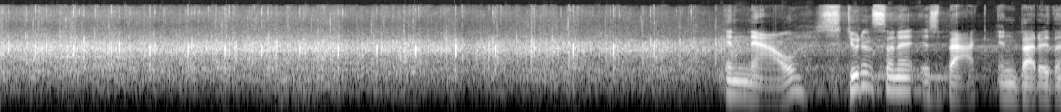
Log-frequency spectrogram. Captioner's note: applause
